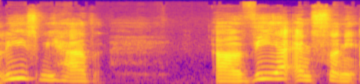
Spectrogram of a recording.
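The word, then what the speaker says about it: Veah: Last but not least, we have Via and Sunny. I think she pronounced her name Via. It's V-E-A-H. We're going to call her Via.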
